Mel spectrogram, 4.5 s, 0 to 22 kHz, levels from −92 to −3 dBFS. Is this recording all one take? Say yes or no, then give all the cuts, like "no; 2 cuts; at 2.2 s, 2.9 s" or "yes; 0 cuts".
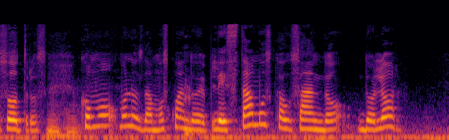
no; 3 cuts; at 1.2 s, 1.7 s, 2.1 s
